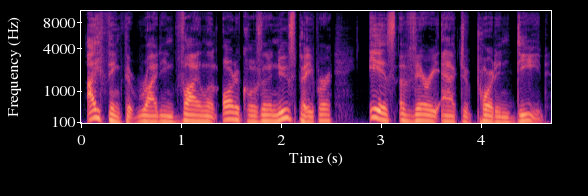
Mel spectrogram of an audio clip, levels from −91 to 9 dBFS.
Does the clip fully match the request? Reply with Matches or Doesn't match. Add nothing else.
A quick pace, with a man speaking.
Doesn't match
